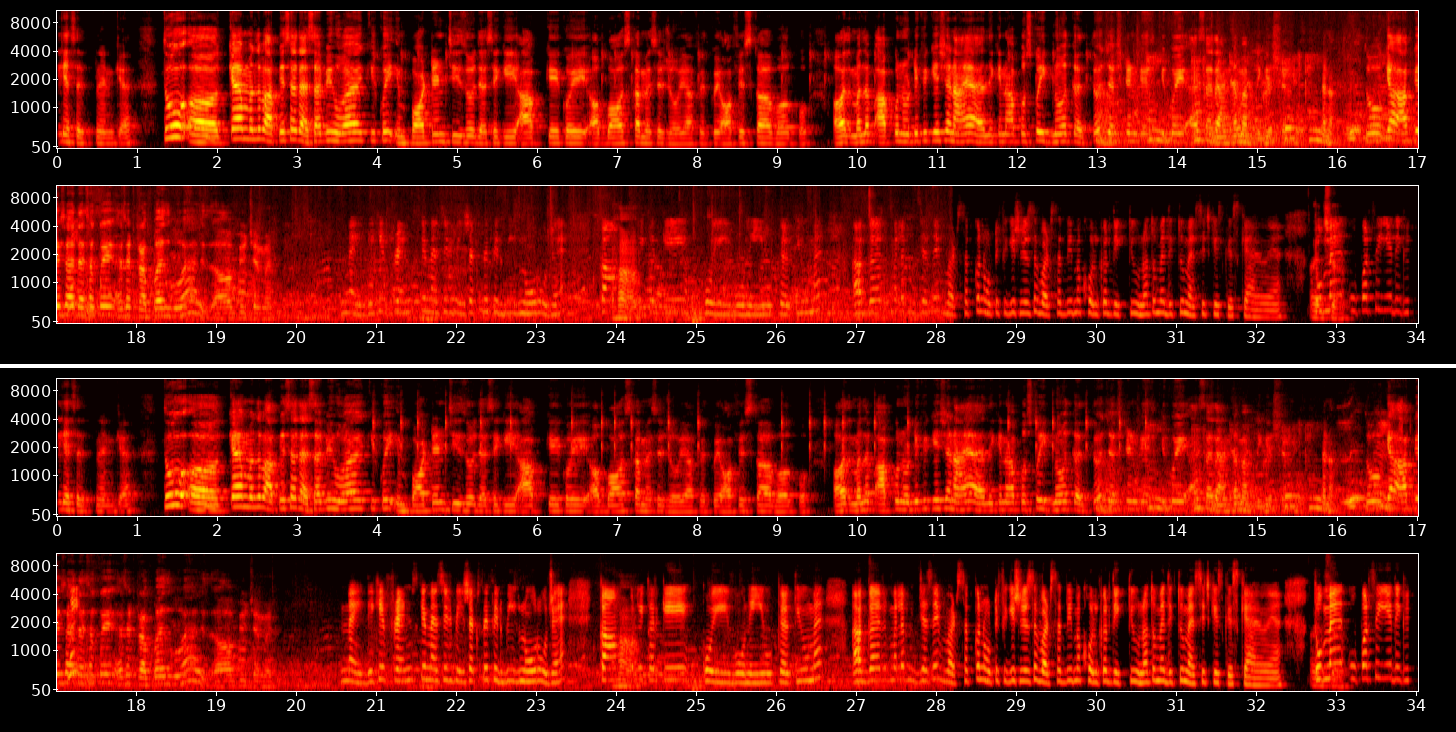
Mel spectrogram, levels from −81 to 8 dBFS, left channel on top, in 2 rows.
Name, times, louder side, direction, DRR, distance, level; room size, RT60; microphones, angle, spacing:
voice 1, 0.0-9.4 9.7-16.0 16.3-19.7 23.9-24.3 32.7-32.8, left 4 dB, 70° left, 1.3 m, -29 dB
sound 1, 1.6-19.8, right 4 dB, 90° right, 1.3 m, -49 dB
sound 2, 13.0-28.2, left 4 dB, 45° left, 0.4 m, -40 dB
voice 2, 20.5-33.9, right 7 dB, 65° right, 0.4 m, -32 dB
10.0 x 5.1 x 6.4 m
head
